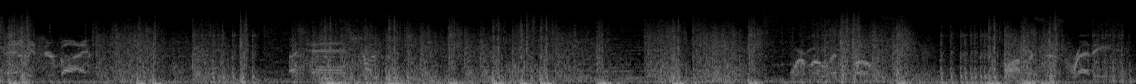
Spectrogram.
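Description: Gunfire crackles through the World War II strategy game Steel Division: Normandy 44, with sustained, fairly loud bursts of rifle and machine-gun fire and occasional crashes continuing throughout.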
